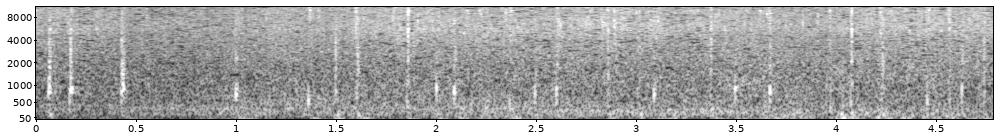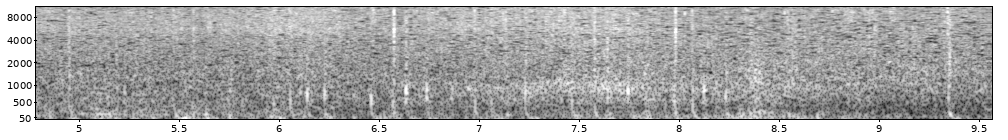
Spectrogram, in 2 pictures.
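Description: Hooves clip-clop steadily as the horse Roach gallops in the video game The Witcher 3, a continuous rapid patter under a noisy wash resembling rain.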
